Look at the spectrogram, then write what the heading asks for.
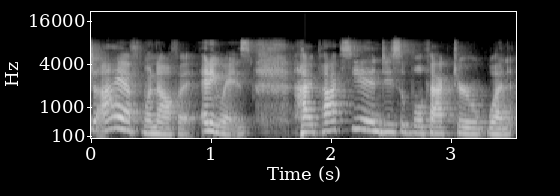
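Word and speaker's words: HIF-1α: should just call it hi1 Alpha h1f I I can't say it like that because it's hi F1 Alpha anyways hypoxia inducible Factor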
